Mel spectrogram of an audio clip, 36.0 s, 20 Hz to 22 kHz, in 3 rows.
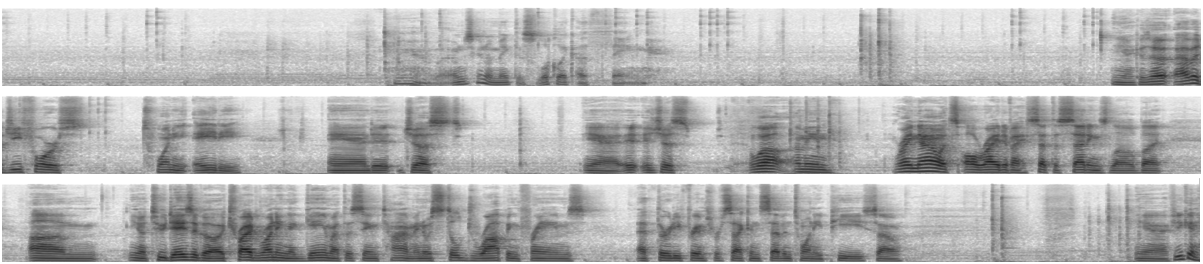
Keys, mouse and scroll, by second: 1.4 click, 2.2 scroll down 2, 2.5 scroll up 2, 3.8 Escape, 4.2 right click, 5.2 click, 6.0 click, 6.3 click, 6.9 click, 7.1 click, 10.1 click, 10.8 click, 12.0 click, 12.7 click, 35.0 Escape.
